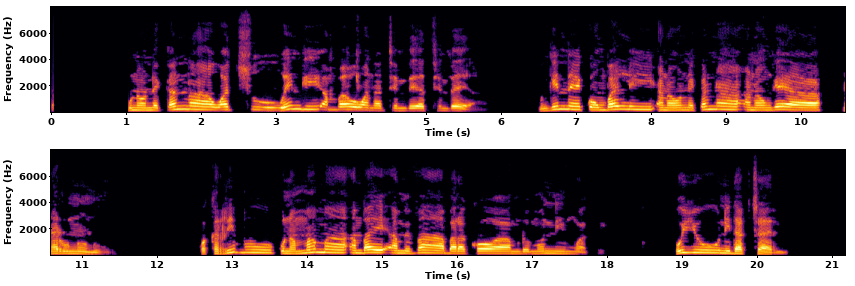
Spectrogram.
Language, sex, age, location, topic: Swahili, male, 18-24, Wajir, health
